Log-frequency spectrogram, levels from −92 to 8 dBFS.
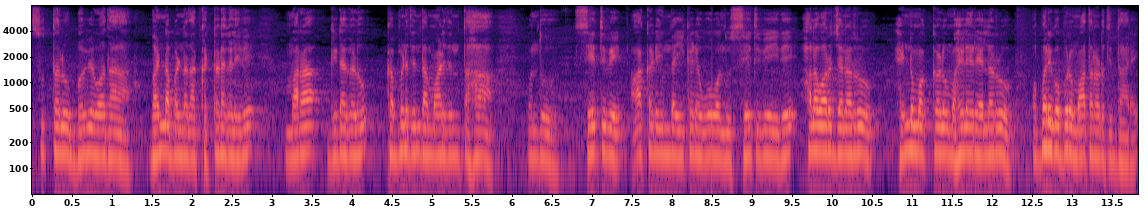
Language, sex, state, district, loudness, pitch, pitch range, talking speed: Kannada, male, Karnataka, Chamarajanagar, -25 LUFS, 140 Hz, 135-155 Hz, 115 wpm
